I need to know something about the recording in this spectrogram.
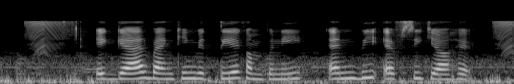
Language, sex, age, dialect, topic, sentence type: Hindi, female, 25-30, Hindustani Malvi Khadi Boli, banking, question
